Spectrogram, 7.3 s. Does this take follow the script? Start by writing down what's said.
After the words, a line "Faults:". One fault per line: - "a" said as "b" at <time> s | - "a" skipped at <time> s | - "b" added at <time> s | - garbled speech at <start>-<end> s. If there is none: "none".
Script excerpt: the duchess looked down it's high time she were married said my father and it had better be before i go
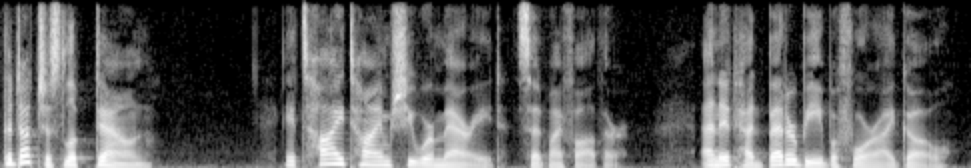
the duchess looked down it's high time she were married said my father and it had better be before i go
Faults:
none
